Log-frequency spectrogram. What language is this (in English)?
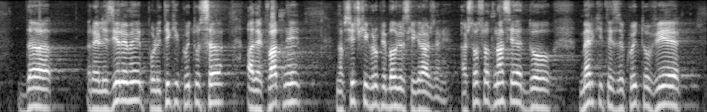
Bulgarian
